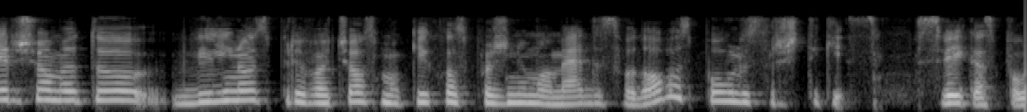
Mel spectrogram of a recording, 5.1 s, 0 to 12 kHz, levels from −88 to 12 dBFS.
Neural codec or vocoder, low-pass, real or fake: none; 7.2 kHz; real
